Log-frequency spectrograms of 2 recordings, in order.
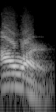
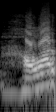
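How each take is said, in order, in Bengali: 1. শব্দটি স্বরবর্ণ দিয়ে শুরু, h ধ্বনি নেই। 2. শব্দটি স্পষ্ট h ধ্বনি দিয়ে শুরু। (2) "এটা কি হাওয়ার বলি"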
